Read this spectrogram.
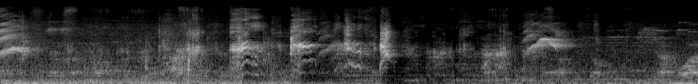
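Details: Two 33-day-old English bulldog puppies, a white male and a golden-and-white female, give high, squeaky yelps and whines in irregular bursts.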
